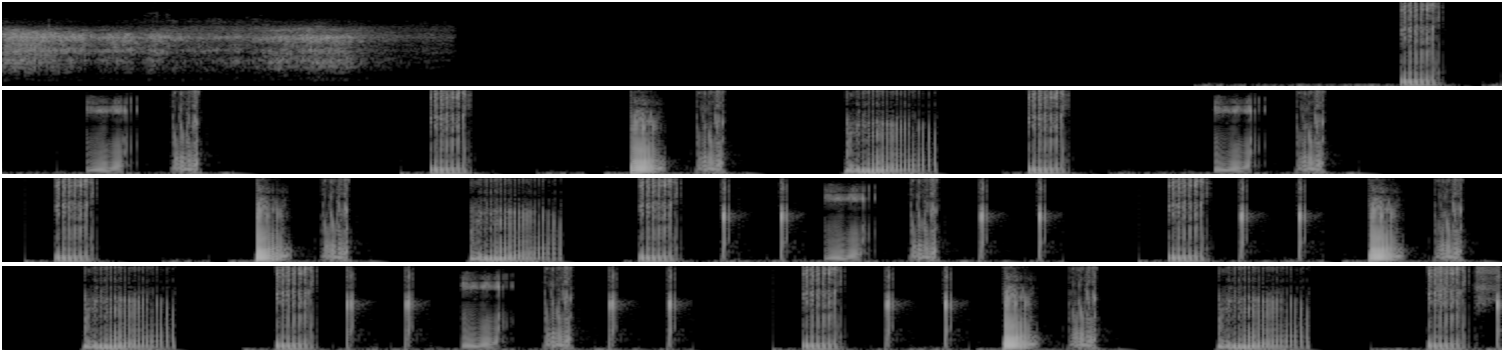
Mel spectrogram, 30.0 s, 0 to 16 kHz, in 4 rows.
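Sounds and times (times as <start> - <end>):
short pitched farts: 7.0 - 7.3, 7.9 - 8.6, 9.6 - 10.0, 10.6 - 13.0, 13.6 - 14.3, 15.2 - 15.6, 16.2 - 30.0.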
